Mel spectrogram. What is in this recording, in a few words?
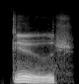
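"douche", American English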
